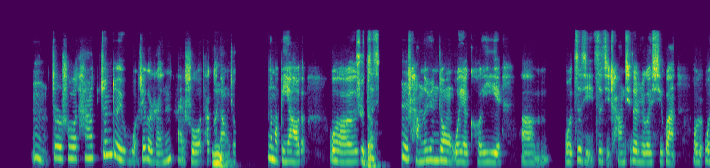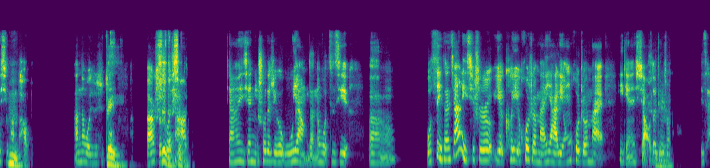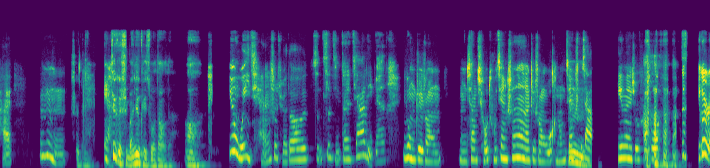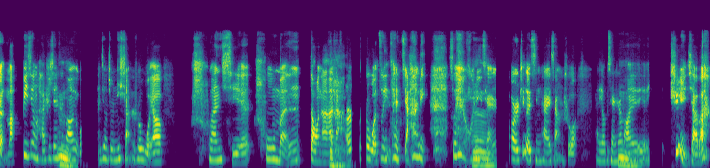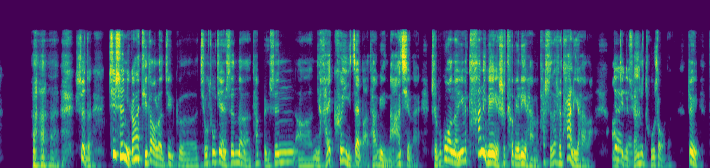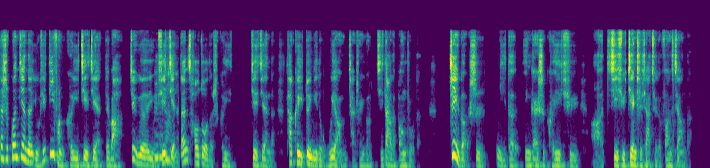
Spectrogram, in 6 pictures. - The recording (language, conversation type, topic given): Chinese, advice, 在健身房时我总会感到害羞或社交焦虑，该怎么办？
- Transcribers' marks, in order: other background noise; lip smack; other noise; laugh; laughing while speaking: "我自己在家里，所以我以前"; laugh; laughing while speaking: "去一下吧"; laugh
